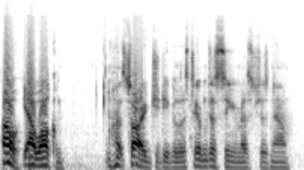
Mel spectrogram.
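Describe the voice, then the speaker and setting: A man's voice: on the low side, quick pace, fairly bright tone, no room sound. A young man from Canada streaming a factory game, chatting casually with his viewers and laughing often. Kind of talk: casual live stream chat.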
